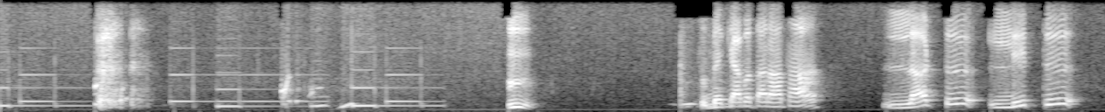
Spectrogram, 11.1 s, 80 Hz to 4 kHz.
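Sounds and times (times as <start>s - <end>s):
phone ringing with an incoming call, short electronic melody: 0.0s - 0.9s, 1.7s - 4.5s
speech: 7.2s - 10.8s.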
